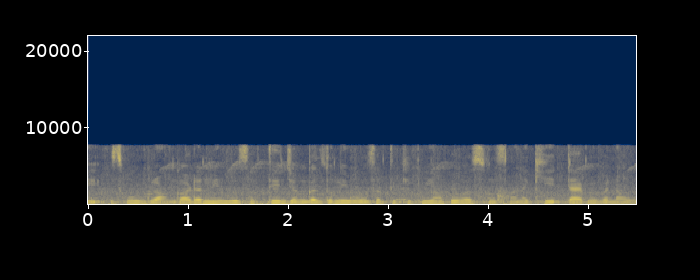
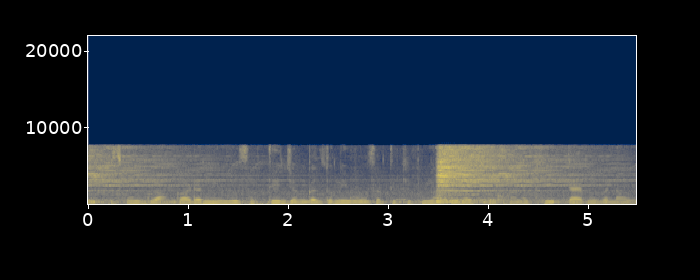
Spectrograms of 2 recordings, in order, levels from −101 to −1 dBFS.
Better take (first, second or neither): first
